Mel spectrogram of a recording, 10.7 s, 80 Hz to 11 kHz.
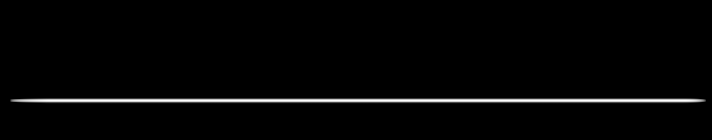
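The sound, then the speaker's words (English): A steady pure sine tone at a mid pitch sounds alone for about ten seconds, holding one unchanging loudness from a quick fade-in to a brief fade-out, with no other sounds. “For example, let's listen to a 1000 Hz tone at a constant level.”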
